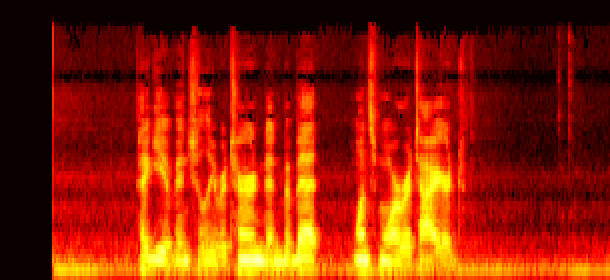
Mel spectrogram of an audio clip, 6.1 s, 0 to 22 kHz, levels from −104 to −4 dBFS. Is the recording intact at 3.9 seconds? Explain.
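Yes, the speech at 3.9 seconds is intact, with no audible fault at that moment.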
